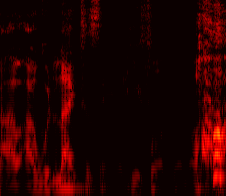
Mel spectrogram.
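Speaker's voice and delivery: silky, smooth narrator voice. Retelling a film scene's narration: Morgan Freeman voice. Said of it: "how silky and smooth his voice is".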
